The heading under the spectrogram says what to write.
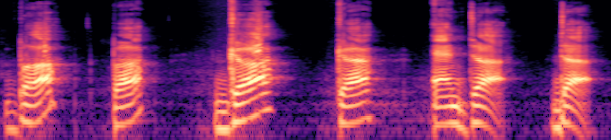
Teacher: you notice that beta, gamma, and delta require less air to pronounce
